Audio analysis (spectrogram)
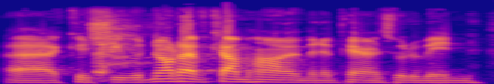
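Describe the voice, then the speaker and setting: A man's voice: fairly low pitch, fast, pushed and bright, a little hiss or hum. An Australian man co-hosting a sports podcast, chatting casually with many ums and restarts. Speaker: podcast co-host. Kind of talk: casual chat.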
